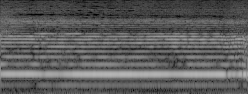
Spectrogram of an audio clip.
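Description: Public-address microphone feedback: a steady, high-pitched ringing tone with a few overtones, held at one unwavering pitch.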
